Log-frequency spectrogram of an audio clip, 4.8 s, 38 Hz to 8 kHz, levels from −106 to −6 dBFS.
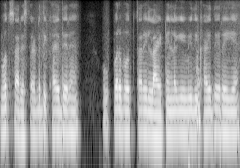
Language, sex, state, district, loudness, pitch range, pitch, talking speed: Hindi, male, Jharkhand, Deoghar, -17 LUFS, 115-120 Hz, 115 Hz, 210 wpm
